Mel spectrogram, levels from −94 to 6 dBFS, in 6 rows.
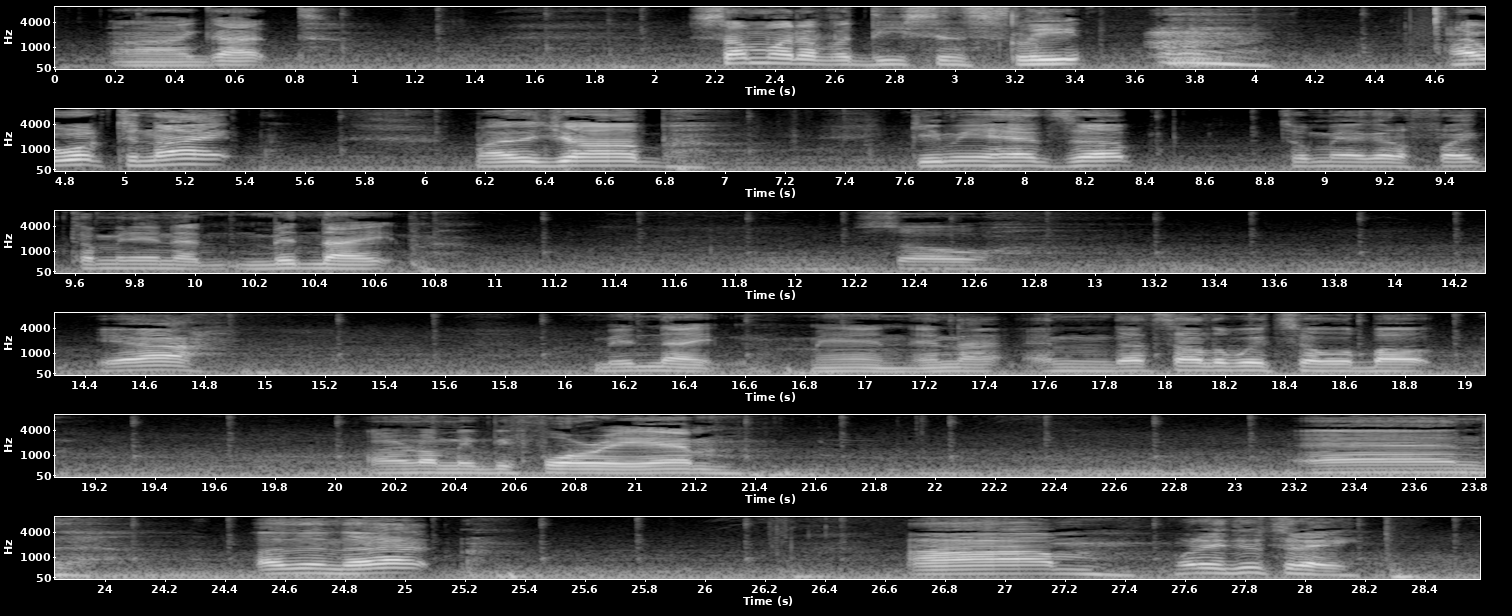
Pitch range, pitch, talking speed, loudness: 115-155 Hz, 130 Hz, 120 wpm, -16 LUFS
